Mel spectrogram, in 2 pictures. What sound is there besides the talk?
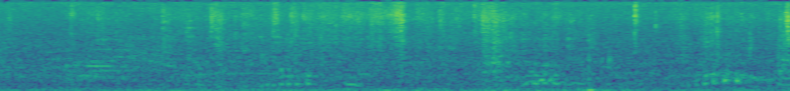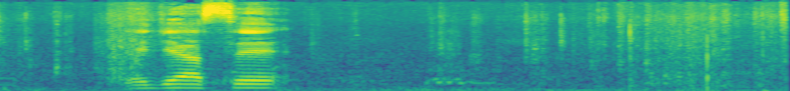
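pair of Giribaz pigeons cooing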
